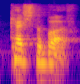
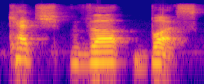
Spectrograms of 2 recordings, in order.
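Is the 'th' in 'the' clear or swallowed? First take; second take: swallowed; clear. First: The th sound is swallowed, said fast. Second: The th sound is clearly pronounced. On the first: "the American, if they're speaking really fast" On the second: "As an E S L student"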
